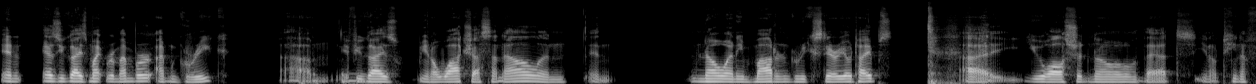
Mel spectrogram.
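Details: Adult male speaker; Normal conversational speech.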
